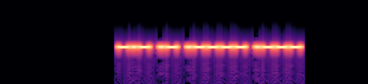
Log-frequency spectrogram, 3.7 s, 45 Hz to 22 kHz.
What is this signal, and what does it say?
Morse code, heard as a keyed tone, about 36 wpm, 700 Hz. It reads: KA1J
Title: USA Call Signs - 4 Characters - 3x Character Spacing - 35wpm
